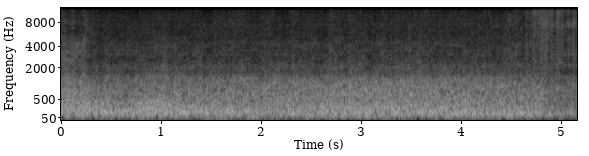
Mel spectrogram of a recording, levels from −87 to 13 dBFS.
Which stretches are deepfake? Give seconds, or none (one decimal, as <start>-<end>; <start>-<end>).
0.0-5.2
